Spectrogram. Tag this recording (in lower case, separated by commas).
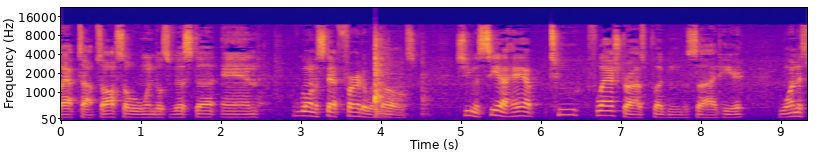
inside a small room, speech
